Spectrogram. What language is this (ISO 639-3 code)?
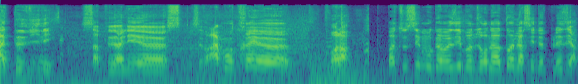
fra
